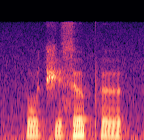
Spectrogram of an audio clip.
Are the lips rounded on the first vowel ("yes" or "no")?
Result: yes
